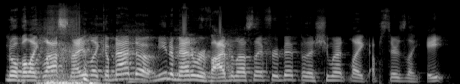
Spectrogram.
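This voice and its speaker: A man's voice: high-pitched, very fast, bright, forceful tone. A drunk young man rambling in a casual podcast chat, saying "like" constantly. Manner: rambling, heavy use of "like". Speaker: podcast co-host.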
